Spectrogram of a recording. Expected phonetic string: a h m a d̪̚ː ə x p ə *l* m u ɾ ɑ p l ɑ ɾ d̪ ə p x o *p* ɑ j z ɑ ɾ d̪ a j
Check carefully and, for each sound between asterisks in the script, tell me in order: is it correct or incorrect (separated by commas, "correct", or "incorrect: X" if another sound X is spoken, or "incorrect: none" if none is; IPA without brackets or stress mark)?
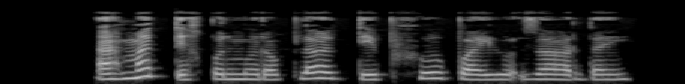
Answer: correct, correct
